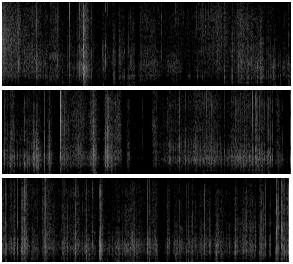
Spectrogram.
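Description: A small, flat, pink glitter-coated zipper pouch has its glitter scratched and tapped by long nails. The result is a continuous dry, crackly scratching texture with many sharp ticks and brief taps, bright in the upper range. It is quiet overall with a few louder clicks standing out.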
